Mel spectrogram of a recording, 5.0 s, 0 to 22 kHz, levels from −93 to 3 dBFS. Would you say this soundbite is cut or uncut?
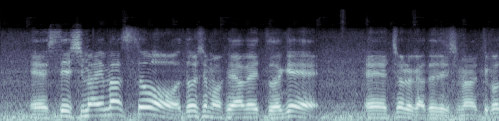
uncut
